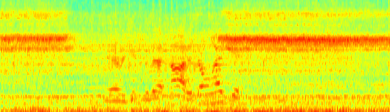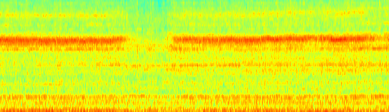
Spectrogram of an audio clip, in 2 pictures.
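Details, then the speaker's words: Power cutter shaping a drunken cutting board: a high, steady whine over the motor drops out briefly twice and returns as it labours through a tough spot in the wood. "Tell when it's hit a tough spot, because you hear that little whine."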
